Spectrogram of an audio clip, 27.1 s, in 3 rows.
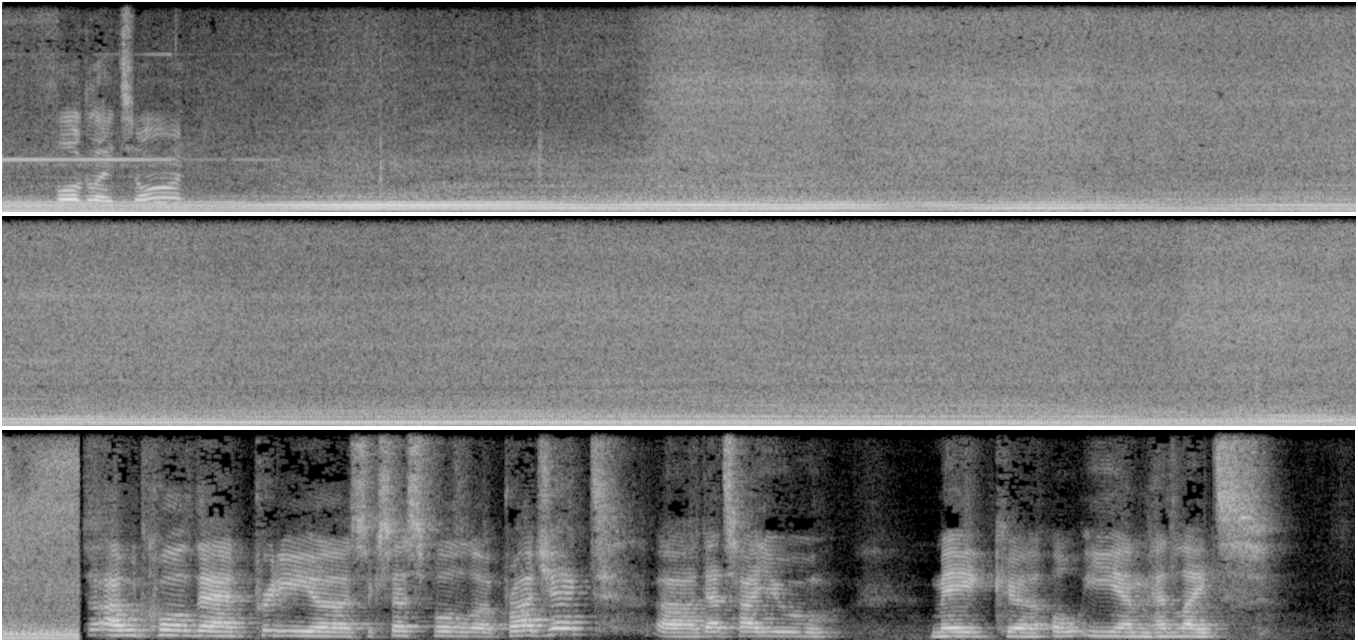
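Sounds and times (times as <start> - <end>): car engine idling: 0.0 - 18.6.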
